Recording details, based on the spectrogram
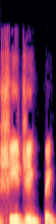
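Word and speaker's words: Xi Jinping: का नाम ही है एक्स आए बोलते हैं लेकिन उसको प्रोनाउंस करते हैं शी जिंग पिंग ये चाइना का प्रीमियर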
